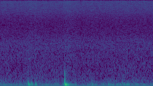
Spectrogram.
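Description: Two dull low thumps about half a second apart, the second louder, over a faint low rumble.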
